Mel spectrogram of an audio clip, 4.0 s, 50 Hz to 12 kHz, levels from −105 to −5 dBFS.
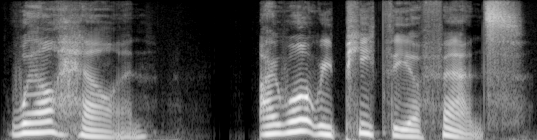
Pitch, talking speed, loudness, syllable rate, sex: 185 Hz, 105 wpm, -17 LUFS, 3.7 syllables/s, female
